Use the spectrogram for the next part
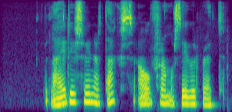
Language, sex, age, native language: Icelandic, female, 60-69, Icelandic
